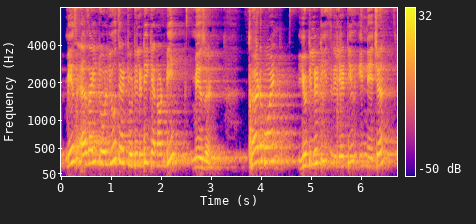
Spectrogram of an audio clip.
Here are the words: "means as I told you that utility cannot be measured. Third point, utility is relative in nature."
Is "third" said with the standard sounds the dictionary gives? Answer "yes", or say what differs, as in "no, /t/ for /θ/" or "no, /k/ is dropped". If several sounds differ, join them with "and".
no, /t/ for /θ/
